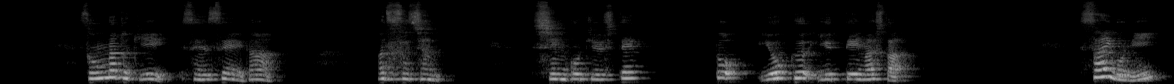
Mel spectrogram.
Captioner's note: take a deep breath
